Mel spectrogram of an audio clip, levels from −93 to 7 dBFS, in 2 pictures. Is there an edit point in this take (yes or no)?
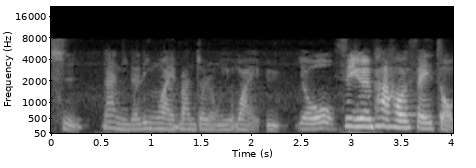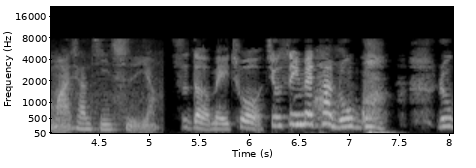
yes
